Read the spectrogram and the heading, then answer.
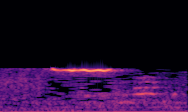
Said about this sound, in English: I whistled.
